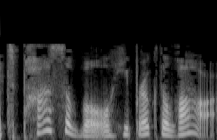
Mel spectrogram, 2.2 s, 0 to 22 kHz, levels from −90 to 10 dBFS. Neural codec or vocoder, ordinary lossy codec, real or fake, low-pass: none; MP3, 24 kbps; real; 7.2 kHz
